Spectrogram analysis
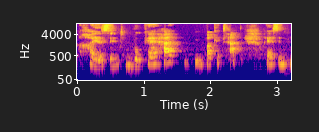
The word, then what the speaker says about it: Bucket: lady who's called heisen bucket but she wants to be upper class so she says that her name is pronounced hyacinth bouquet like like the french would say so that's why i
